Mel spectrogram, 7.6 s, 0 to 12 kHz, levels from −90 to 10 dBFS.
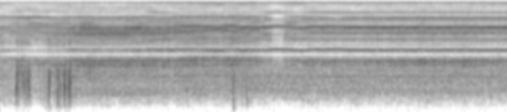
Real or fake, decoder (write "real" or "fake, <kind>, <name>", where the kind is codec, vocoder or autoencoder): fake, autoencoder, DAC-VAE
